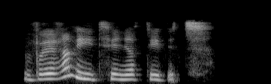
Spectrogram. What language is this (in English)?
Kabyle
